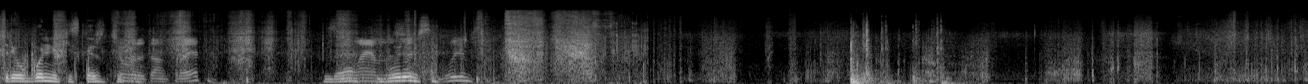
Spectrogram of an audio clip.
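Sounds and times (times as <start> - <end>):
crunching and scraping on snowy ice: 0.0 - 8.5, 9.6 - 13.0
sharp thunk: 8.5 - 9.5.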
